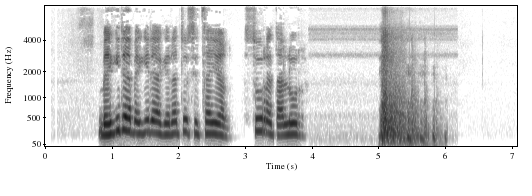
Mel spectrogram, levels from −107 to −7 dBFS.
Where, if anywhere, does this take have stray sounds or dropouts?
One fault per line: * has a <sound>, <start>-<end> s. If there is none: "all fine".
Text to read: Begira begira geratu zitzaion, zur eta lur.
* has a laugh, 5.0-6.0 s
